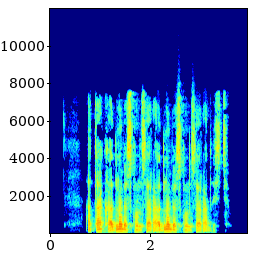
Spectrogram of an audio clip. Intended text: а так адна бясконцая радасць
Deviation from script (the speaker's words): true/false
true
